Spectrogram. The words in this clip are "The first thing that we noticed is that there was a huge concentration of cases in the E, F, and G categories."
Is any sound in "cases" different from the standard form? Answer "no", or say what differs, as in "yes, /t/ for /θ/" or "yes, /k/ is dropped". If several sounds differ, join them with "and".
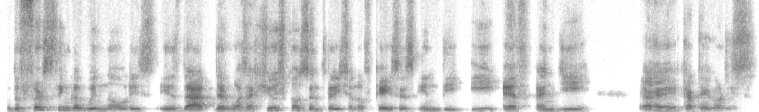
yes, /s/ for /z/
